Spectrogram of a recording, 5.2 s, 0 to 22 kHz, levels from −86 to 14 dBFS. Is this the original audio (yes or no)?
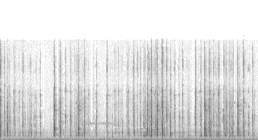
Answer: yes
